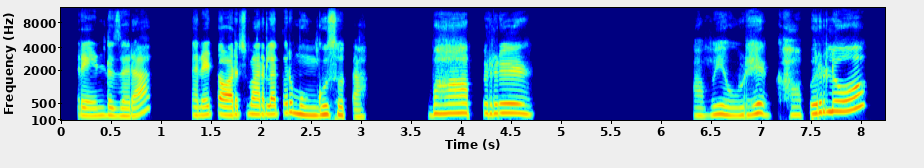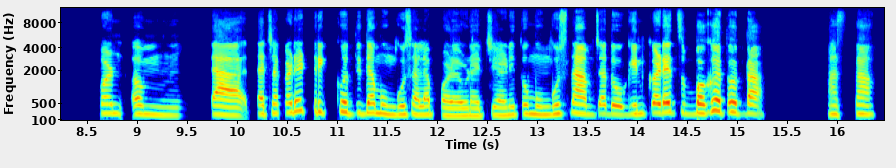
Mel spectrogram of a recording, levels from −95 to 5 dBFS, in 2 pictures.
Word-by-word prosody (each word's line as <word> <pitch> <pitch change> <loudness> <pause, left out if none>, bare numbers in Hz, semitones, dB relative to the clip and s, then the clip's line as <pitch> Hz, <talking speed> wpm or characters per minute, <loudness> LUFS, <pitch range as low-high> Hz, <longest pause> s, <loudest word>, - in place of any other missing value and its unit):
Friend 185 0 -3
जरा 180 +4 -2
त्याने 200 - -6
torch 200 0 +3
मारला 215 -1 +1
तर 250 - -1
मुंगूस 205 -1 0
होता. 165 -5 -5 0.7
बापरे! 240 +1 0 1.7
आम्ही 185 +3 -5
एवढे 195 +3 -1
घाबरलो, 260 - 0 0.6
पण 240 0 -2
अं, 205 -3 -4 0.3
त्या 200 -3 +5 0.2
त्याच्याकडे 240 +6 0
ट्रिक 275 -3 -1
होती 255 -3 +1
त्या 250 - +4
मुंगुसाला 210 -2 -2
पळवण्याची 180 0 -3
आणि 190 +1 -3
तो 225 - -2
मुंगुस 220 +1 -3
ना 240 -2 +7
आमच्या 225 0 0
दोघींकडेच 230 +4 +4
बघत 265 +4 +6
होता, 230 -4 +4 0.7
हसता. 220 +1 -3
215 Hz, 110 wpm, -26 LUFS, 195-240 Hz, 1.7 s, ना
